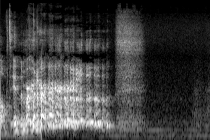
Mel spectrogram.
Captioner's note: laughing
